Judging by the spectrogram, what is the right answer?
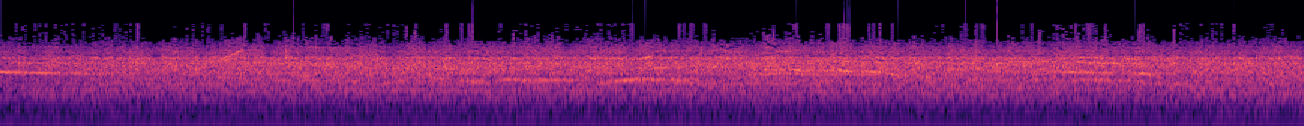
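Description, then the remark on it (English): A steady wash of crowd applause and cheering at a baseball game, given to pitcher Early Wynn as he comes in, holds at an even level for the whole stretch, with a low constant hum beneath it and faint wavering tones threaded through the noise. “And here comes Early Wynn, and he'll get a fine round of applause.”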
